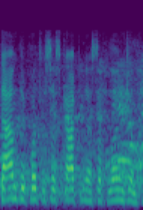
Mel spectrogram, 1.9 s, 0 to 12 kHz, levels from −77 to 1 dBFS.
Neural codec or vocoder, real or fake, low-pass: none; real; 7.2 kHz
